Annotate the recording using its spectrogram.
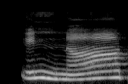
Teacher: नून मुशद्द का मतलब होता है दो नून। दो टाइम्स पहला नून साकिन दूसरा मुतहरिक। ठीक है? मुतहरिक और ये वाला ये वाला नून जो है यहां गुना जो हो रहा है वो इस नून पे हो रहा है।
